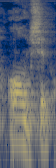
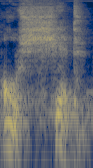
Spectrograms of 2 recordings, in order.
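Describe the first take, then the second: First: A touch of mock alarm; mock surprise. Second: Much higher breathy squeak, a touch louder; mock panic squeak. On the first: Flat-earther realising the dark in a mock yelp. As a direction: exclaim it lightly, as if caught out. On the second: Flat-earther panicking in a high squeaky yelp. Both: Mock quote sunshine person.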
